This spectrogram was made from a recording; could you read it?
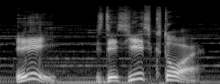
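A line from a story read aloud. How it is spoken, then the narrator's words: Shout. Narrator (Russian): крикнул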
